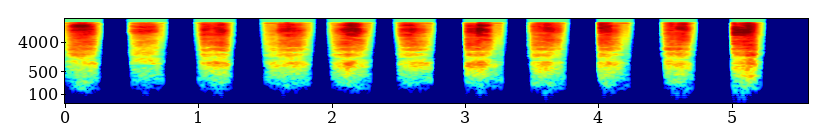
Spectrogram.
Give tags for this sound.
pencil; pen; marker; drawing

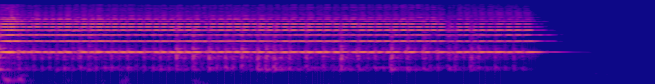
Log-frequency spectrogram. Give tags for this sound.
multisample; strings; tremolo; violin

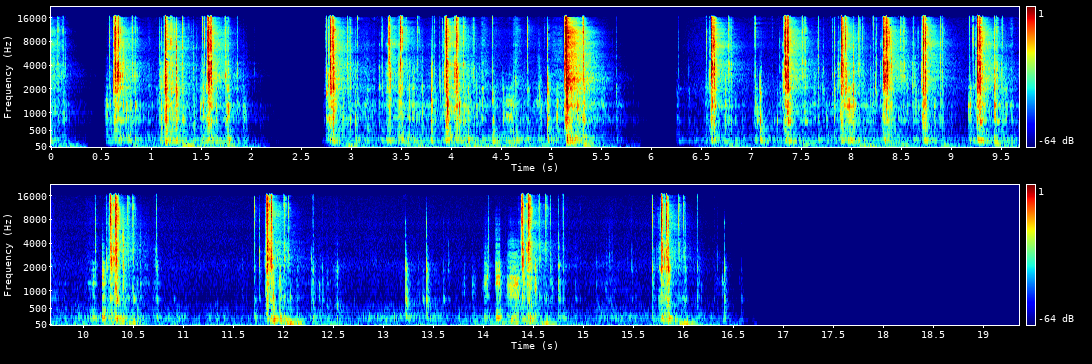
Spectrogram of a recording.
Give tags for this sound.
Factory; Handle

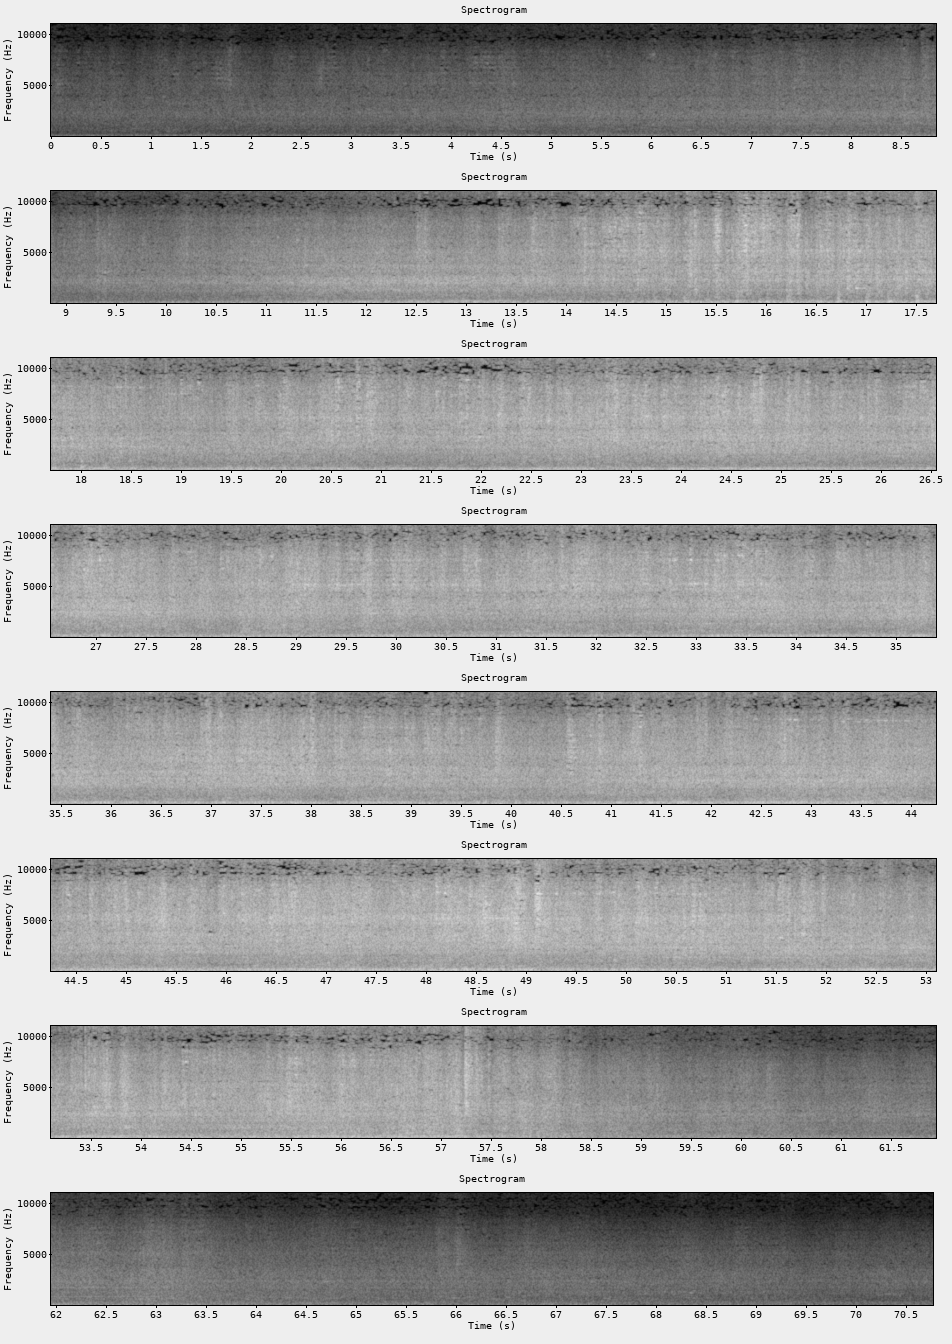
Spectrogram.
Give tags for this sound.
cargo; rail; rijeka; station; train

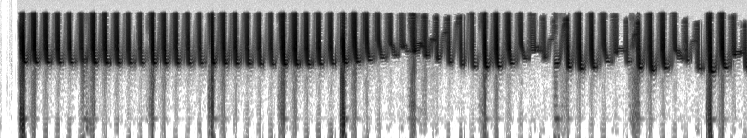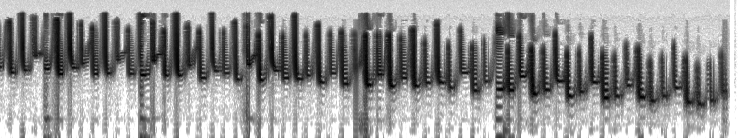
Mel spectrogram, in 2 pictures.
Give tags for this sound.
weird; ship; computer; aliens; laser; space

